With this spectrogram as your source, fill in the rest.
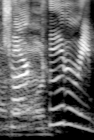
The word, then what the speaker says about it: charcuterie: in a shark how do you say that chuckertory board chicoonery thank you i don't know why that word is just always the hardest meal charcuterie board so doesn't that sound delicious so they've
